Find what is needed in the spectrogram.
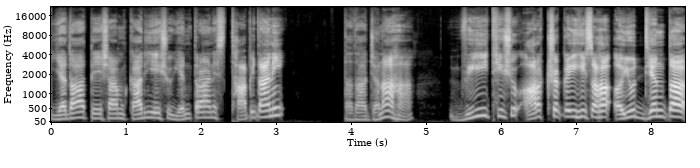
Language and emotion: Sanskrit, angry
